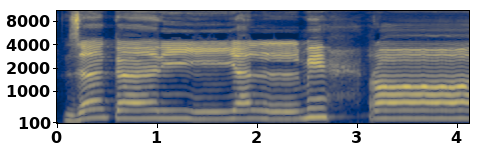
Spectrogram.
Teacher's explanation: Kalau sukun sudah masuk, sudah memenuhi syarat qalq qalqalah. Dibaca qalqalah harus dipantulkan ke huruf bnya.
